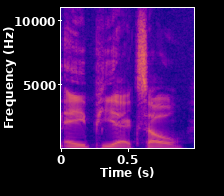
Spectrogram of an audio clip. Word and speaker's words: APXO: nice yeah okay i my name is written apxo but it's actually just pronounced ap ap ap yeah it comes from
